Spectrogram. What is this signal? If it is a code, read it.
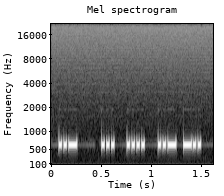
Morse code, heard as a keyed tone, about 50 wpm, spaced as for 41 wpm, 630 Hz. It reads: U SHUD
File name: archived / CRSnet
